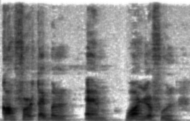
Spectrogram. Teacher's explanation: So it means that the affixes able and full, there will not be given any stress, but the stress is in the first syllable or in the stem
